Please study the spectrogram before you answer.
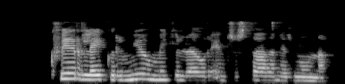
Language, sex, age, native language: Icelandic, female, 40-49, Icelandic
